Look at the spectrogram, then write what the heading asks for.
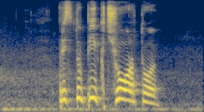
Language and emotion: Russian, angry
